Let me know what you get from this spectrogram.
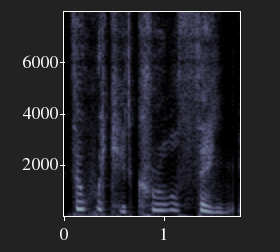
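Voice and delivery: high, then dropping into a whisper; a girl's outburst sinking to a hiss; mild outraged burst. A narrator's reading. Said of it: "she burst forth".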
